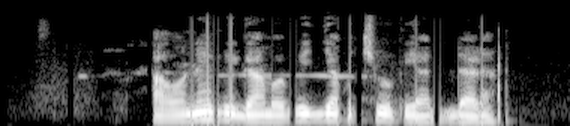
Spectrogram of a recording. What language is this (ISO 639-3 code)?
lug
